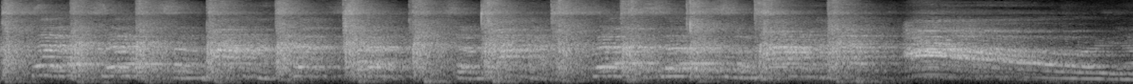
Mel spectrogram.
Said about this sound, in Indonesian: kasih tepuk semangat bersama-sama. Tepuk semangat.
